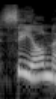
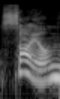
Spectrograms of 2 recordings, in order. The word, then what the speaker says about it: Sion: its upcoming xeon ev yes apparently it is pronounced seon and not psion so sorry i've been getting that wrong for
